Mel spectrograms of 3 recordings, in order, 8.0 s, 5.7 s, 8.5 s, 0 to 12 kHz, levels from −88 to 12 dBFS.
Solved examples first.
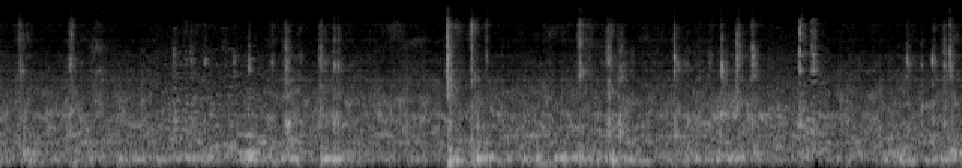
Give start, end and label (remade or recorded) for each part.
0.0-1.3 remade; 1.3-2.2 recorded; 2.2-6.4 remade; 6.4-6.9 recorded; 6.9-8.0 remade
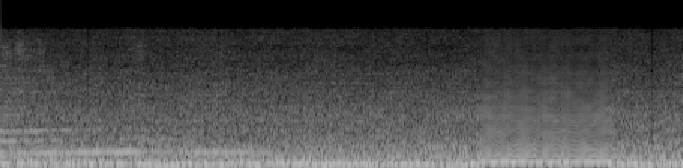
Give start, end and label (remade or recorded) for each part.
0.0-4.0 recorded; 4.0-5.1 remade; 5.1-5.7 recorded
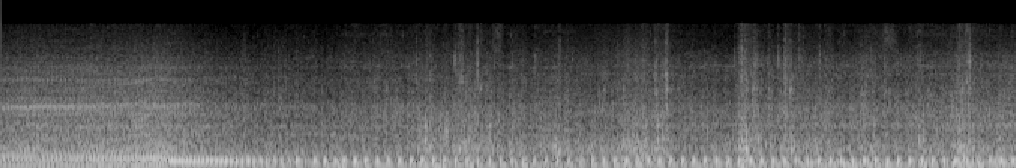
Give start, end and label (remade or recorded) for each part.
0.0-4.8 recorded; 4.8-5.4 remade; 5.4-8.5 recorded

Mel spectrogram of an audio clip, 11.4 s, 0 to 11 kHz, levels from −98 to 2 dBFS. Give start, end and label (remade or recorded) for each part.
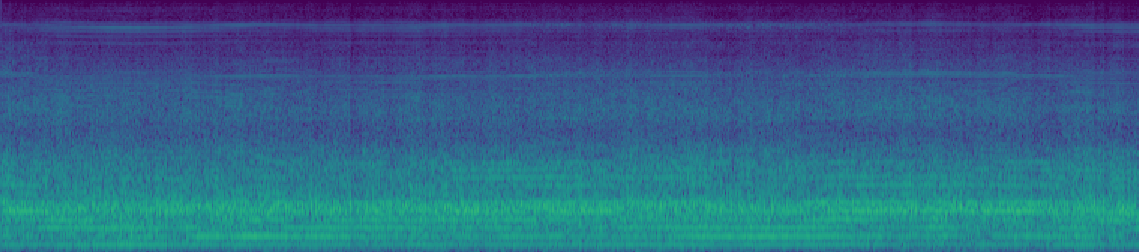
0.0-5.3 recorded; 5.3-6.5 remade; 6.5-7.0 recorded; 7.0-8.5 remade; 8.5-11.4 recorded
